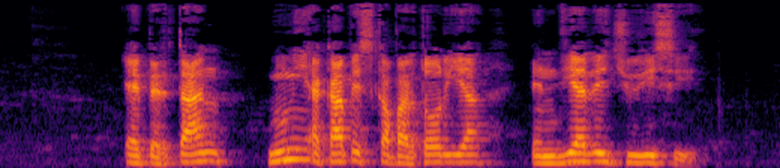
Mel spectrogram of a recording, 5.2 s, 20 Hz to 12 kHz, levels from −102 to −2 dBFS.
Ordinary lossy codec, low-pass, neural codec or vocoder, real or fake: MP3, 48 kbps; 10.8 kHz; none; real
